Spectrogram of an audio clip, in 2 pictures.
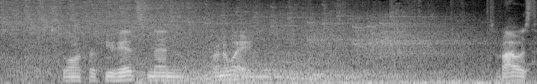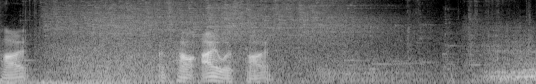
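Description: Crystal breath blasts and hisses from a huge dragon.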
